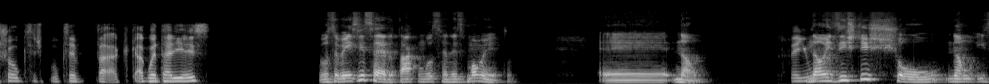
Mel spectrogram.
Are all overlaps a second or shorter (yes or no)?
yes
